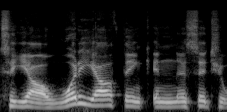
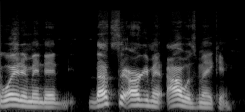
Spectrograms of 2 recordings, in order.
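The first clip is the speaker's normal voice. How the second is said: usual speaking voice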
